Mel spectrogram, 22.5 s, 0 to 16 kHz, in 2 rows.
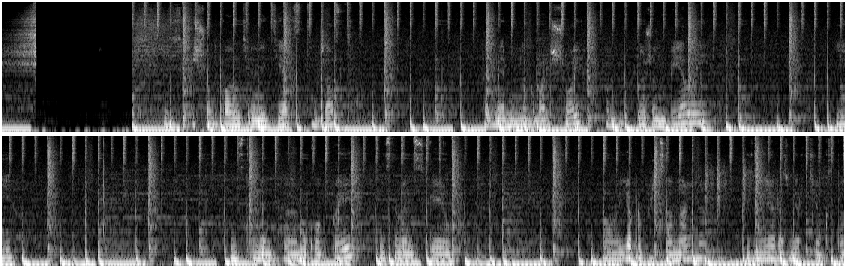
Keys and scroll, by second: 4.2-5.5 typing, 7.1 Escape, 17.5 k.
